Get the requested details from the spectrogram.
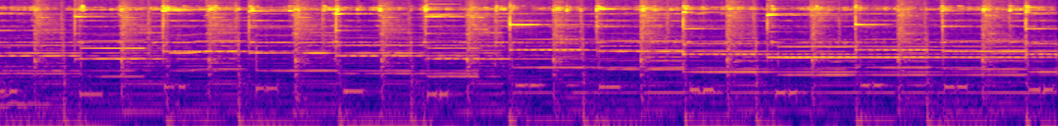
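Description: Sleigh bells jingle in a steady, bright rhythm throughout a loud, full musical backing with bass and chords, shimmering on every beat with no voices present.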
